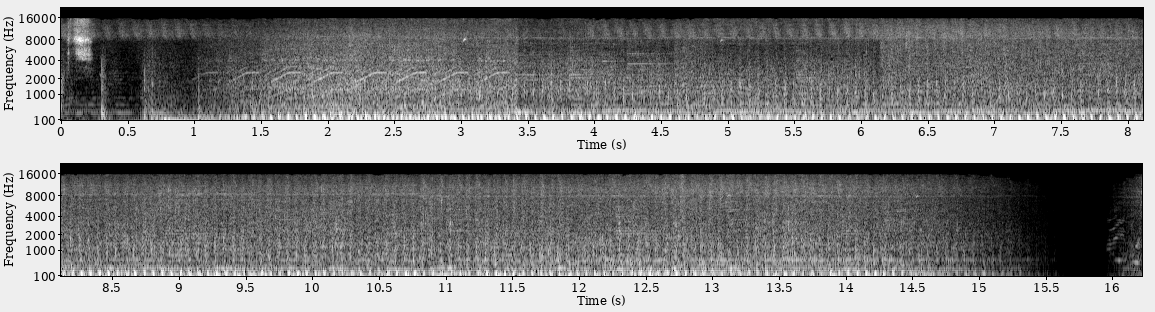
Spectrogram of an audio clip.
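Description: A helicopter's rotor thumps and its engine roars steadily.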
